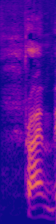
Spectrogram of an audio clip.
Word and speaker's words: Prime: Det er det som, jeg vet ikke om det uttales Prime eller Prime, ja, men Prime, vi går for det.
